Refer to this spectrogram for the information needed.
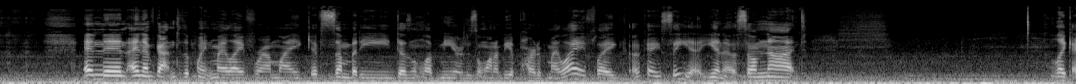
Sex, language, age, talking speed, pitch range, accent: female, English, 30-49, 215 wpm, 120-195 Hz, American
